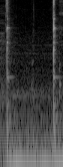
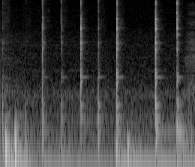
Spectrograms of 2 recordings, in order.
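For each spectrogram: First: carbon fiber quad frame with damping grease, damped ringing. Second: carbon fibre quad frame without damping grease, rings longer.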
